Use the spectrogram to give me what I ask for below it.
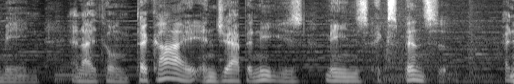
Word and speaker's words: Takei: there, and you have mispronounced mine. But it's really pronounced Takei. And then he said, oh, I'm sorry. What does Takei mean? And I told him, Takei in Japanese means expensive.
